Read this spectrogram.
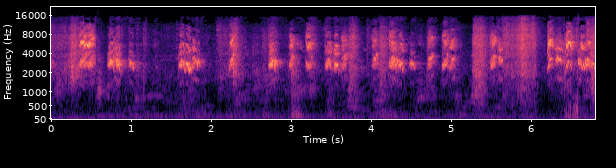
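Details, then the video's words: Young Red-whiskered bulbul used as a trapping lure, giving a run of short, bright, chattering phrases in quick bursts, each note clustered high with sharp warbled accents, repeated throughout with brief pauses between phrases. "Tiếng Chim Chào Mào Con Hót Rất Chuẩn Để Bẫy"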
